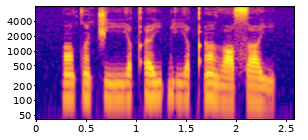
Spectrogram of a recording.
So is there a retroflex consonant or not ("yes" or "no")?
no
